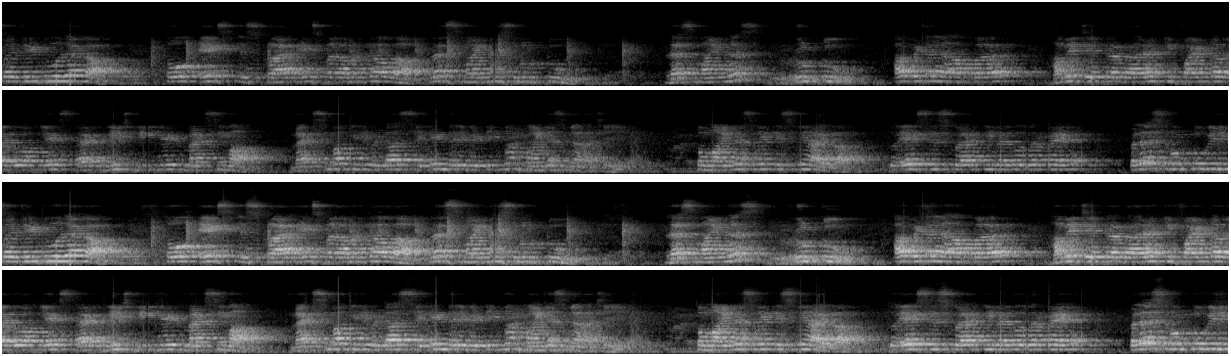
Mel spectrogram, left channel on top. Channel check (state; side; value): quieter; left; 7.5 dB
